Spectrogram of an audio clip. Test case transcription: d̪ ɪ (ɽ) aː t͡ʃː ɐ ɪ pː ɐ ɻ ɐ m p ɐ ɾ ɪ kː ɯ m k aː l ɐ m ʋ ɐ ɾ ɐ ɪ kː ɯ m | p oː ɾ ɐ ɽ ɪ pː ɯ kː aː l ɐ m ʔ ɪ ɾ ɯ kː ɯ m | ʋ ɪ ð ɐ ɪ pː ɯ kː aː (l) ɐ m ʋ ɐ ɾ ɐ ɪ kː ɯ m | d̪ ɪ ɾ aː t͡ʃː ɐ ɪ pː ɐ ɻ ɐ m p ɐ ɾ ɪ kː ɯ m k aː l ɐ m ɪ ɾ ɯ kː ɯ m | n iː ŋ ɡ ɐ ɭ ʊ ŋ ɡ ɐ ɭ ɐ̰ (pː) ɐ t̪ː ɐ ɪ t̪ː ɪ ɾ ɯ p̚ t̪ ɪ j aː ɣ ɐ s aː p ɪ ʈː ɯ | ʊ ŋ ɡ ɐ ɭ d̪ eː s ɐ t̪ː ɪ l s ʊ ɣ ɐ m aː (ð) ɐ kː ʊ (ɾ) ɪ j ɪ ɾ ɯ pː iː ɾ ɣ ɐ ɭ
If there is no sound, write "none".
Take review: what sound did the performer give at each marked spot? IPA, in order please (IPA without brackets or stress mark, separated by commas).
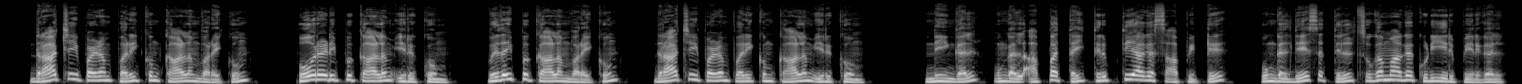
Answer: ɾ, l, pː, ɣ, ɽ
